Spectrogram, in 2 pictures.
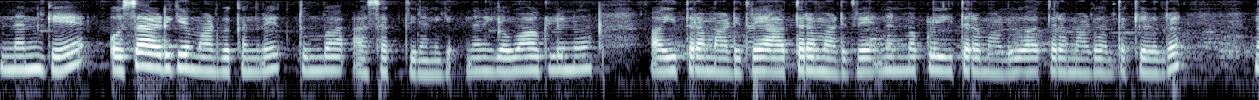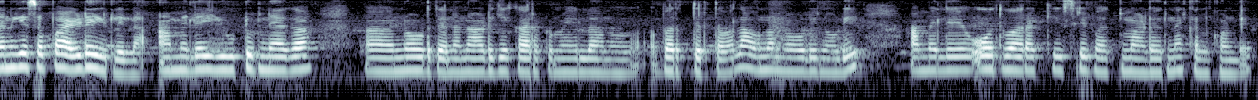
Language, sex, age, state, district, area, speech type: Kannada, female, 18-30, Karnataka, Koppal, rural, spontaneous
